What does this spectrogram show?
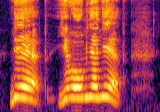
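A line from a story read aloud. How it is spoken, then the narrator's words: Shrill, unnatural squeal. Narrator (Russian): Каким-то неестественным тонким голоском взвизгнул господин радио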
